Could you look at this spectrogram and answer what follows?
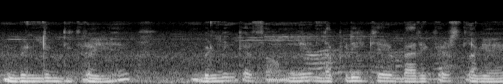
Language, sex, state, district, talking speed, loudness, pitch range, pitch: Hindi, male, Bihar, Samastipur, 145 wpm, -17 LUFS, 135-155 Hz, 145 Hz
